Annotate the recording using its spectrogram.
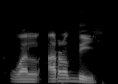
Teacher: Karena ro-nya disukun atau mati sebelum ro sukun berupa harokat fathah, maka ro dibaca tebal. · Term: ro tafkhim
